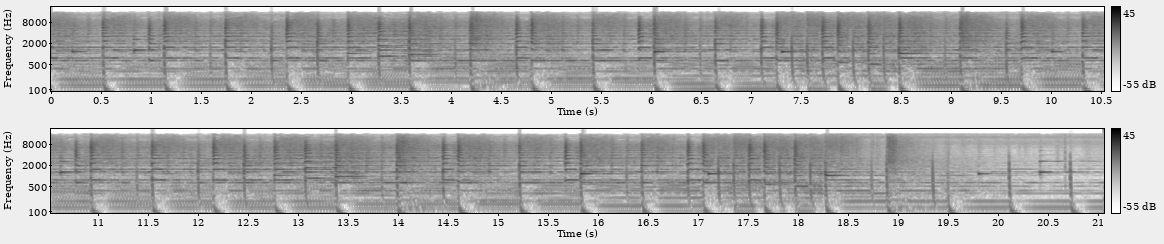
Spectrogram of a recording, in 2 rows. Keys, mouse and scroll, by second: 1.6 s, 2.6 click, 3.6 click, 7.0-7.7 middle drag, 8.6 click, 9.5-10.1 scroll up 1, 11.8 click, 13.1 click, 13.3-19.0 drag.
